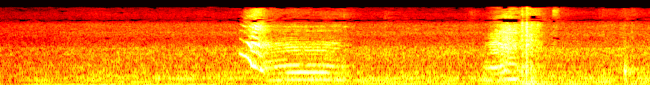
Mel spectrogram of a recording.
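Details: Pet baby otter Coco trying goat's milk for the first time gives two harmonic squealing calls about a second apart. The first falls steeply and then levels off, and the second is shorter and sharper. The room is otherwise quiet.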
